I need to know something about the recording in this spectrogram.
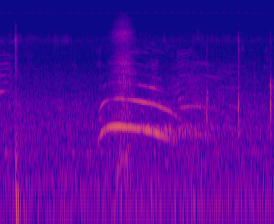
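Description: A young woman shouts from across an open field.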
